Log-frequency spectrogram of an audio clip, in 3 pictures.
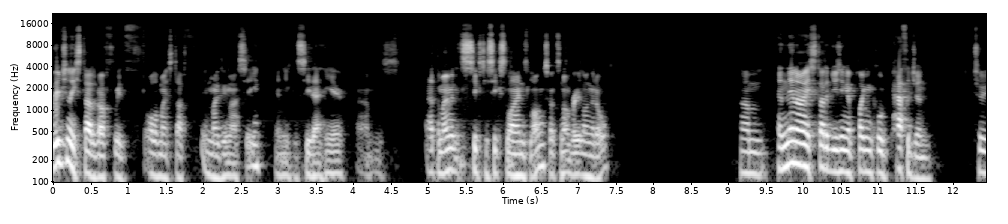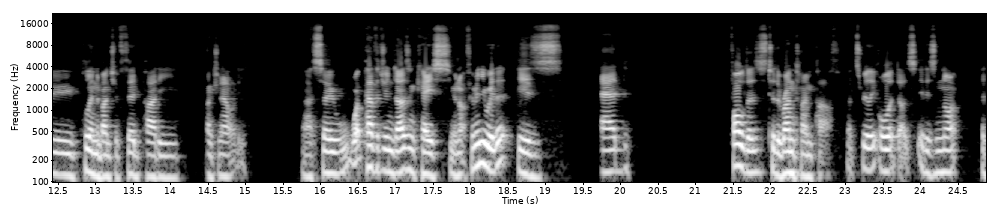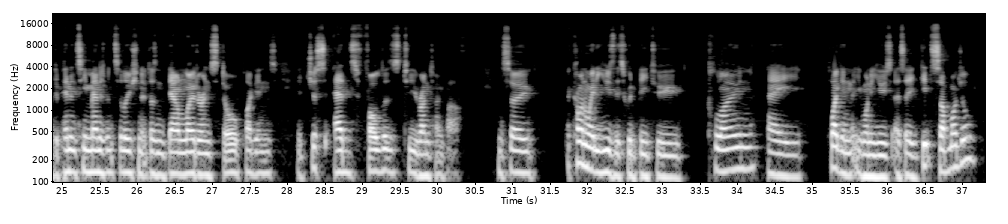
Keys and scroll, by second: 0.0-0.9 typing, 1.3 Return, 3.1 g, 3.2 g, 4.2 shift+g, 6.3 g, 6.4 g, 7.5 -.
